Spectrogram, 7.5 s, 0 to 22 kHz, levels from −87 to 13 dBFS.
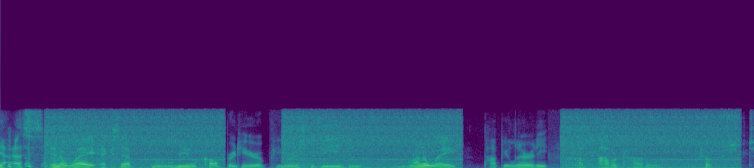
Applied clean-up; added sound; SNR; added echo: none; Engine / Car; 5 dB; none.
